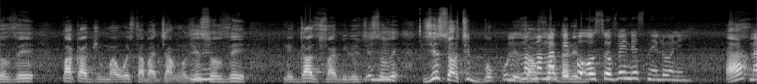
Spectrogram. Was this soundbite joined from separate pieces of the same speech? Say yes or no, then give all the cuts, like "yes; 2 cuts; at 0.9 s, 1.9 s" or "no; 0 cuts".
no; 0 cuts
